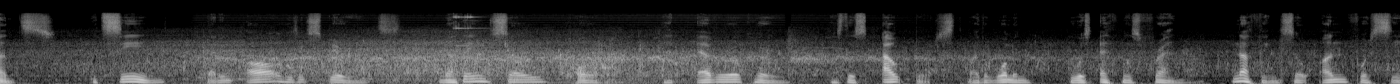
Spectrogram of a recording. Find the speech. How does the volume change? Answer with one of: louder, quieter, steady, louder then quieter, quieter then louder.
steady.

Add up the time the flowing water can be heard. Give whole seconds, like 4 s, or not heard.
14 s.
